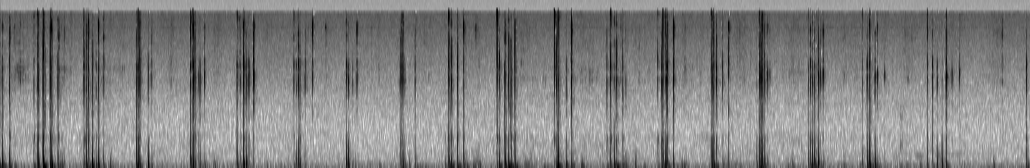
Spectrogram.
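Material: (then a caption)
Lemon peel. Long gold-polished nails tap and scratch the textured peel of a whole raw fresh lemon held in the hand. Short, dry, close-up taps with a soft low thump come about twice a second in a loose, uneven rhythm, mixed with faint brushing scratches. Each tap dies away almost instantly.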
